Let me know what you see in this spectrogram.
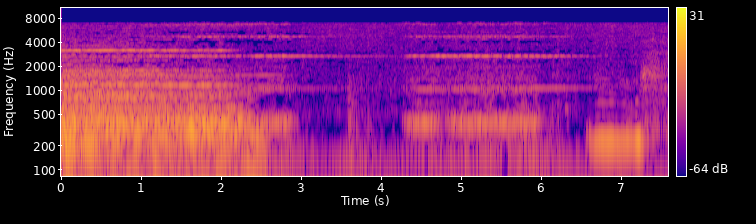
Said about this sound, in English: Wiley won't answer the doorbell.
